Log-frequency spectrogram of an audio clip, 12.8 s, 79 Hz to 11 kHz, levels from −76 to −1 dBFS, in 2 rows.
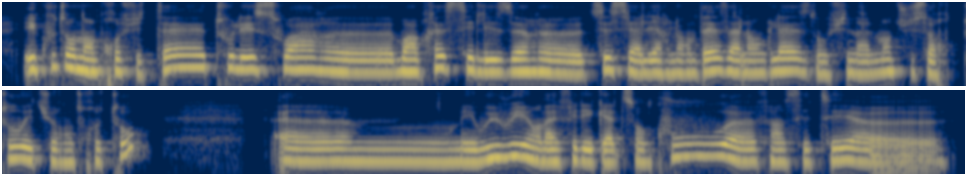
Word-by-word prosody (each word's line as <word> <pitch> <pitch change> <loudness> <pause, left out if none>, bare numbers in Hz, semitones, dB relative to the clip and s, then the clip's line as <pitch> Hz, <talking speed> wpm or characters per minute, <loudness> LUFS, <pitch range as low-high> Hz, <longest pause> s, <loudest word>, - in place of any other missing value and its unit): Écoute, 220 +4 +1
on 230 -3 +6
en 190 - +4
profitait 200 +6 0
tous 240 -1 -4
les 220 -1 +4
soirs, 215 0 +1
heu, 180 -2 +1
bon 195 - +4
après, 195 +5 +2
c'est 225 -2 -2
les 185 -1 +2
heures, 195 0 +3
heu, 175 -3 +2
tu - - -17
sais, 210 - +2
c'est 200 -2 0
à - - +3
l'irlandaise, 180 +3 +1
à - - +4
l'anglaise, 185 +2 0
donc 165 -2 -5
finalement, 175 +2 -3
tu 195 -1 -8
sors 170 -2 -3
tôt 200 +3 0
et 190 - +3
tu 180 -2 -4
rentres 165 +1 -6
tôt. 240 - -3 0.8
Hem, 175 -1 -1
mais 170 0 +1
oui, 190 +5 +2
oui, 225 0 +3
on 180 - +1
a 170 - +3
fait 170 +2 -3
les 170 -1 +2
quatre 160 -1 0
cents 160 0 -3
coups, 230 +8 -1
heu, 185 -5 +3
enfin 170 -1 -3
c'était, 170 +2 -2
heu, - - -3
180 Hz, 210 wpm, -24 LUFS, 170-205 Hz, 0.8 s, on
